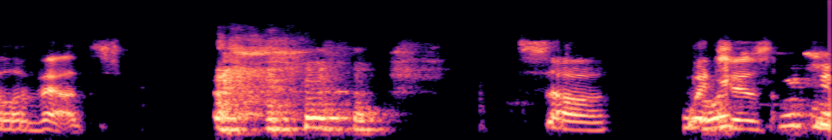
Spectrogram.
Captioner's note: laughs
